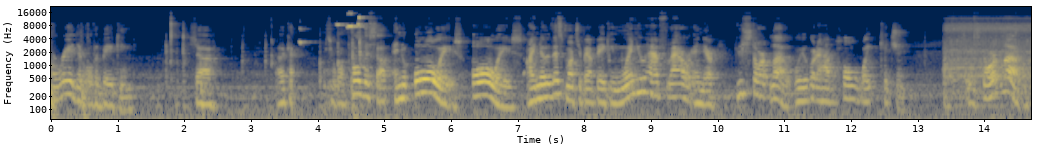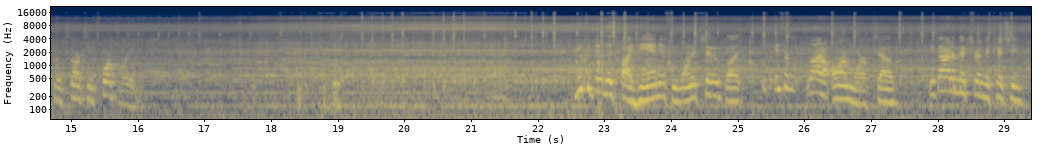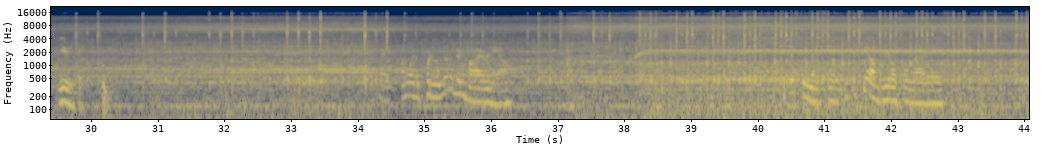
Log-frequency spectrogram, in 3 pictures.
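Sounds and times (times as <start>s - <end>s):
stand mixer motor hum: 13.4s - 44.0s.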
